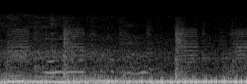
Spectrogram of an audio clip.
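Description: Snowmobile engine running steadily at low revs, with music playing over it.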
